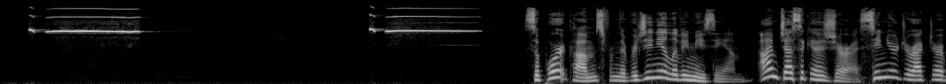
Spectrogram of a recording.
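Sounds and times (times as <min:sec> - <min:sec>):
broad-winged hawk plaintive whistling call: 0:00.3 - 0:01.6, 0:03.7 - 0:04.9
speech: 0:05.3 - 0:09.4.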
